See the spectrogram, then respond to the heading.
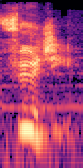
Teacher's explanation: it sounds like f in english but it is made without biting the lower lip like you were blowing out a candle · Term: japanese f sound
